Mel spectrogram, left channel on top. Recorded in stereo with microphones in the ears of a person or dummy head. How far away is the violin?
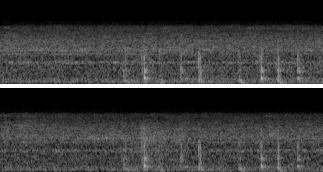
No violin in this recording.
